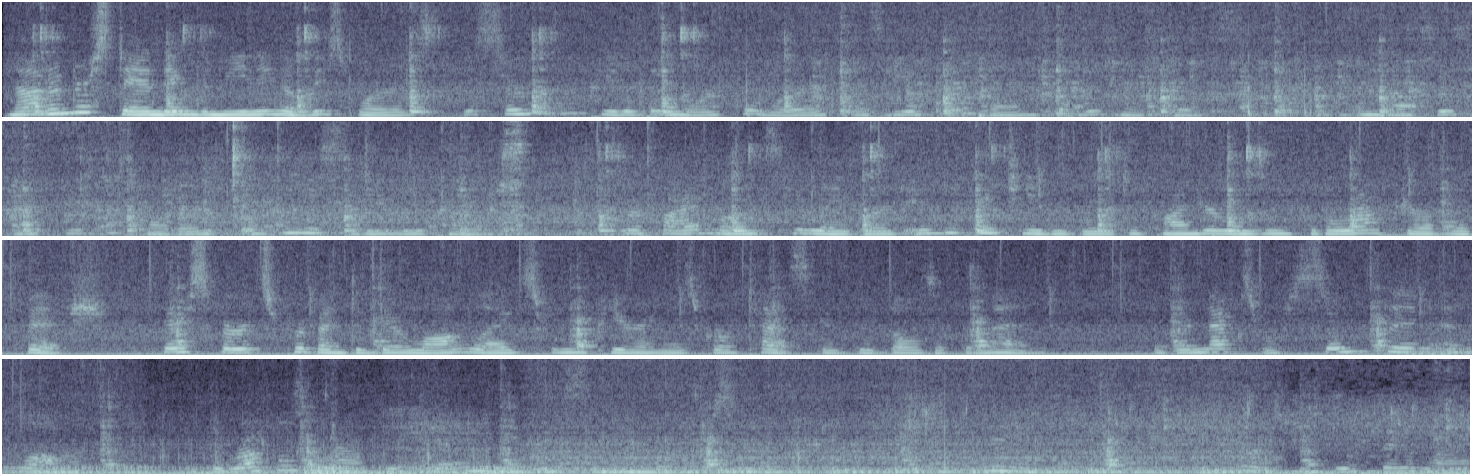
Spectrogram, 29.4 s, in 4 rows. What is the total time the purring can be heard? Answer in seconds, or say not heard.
8 s.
